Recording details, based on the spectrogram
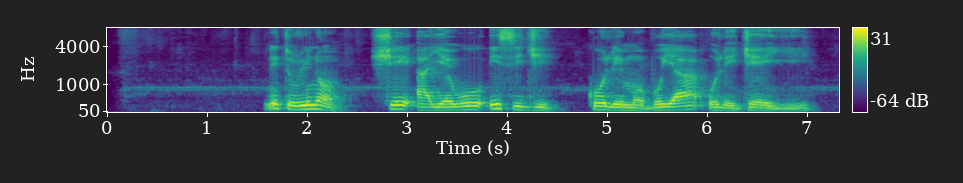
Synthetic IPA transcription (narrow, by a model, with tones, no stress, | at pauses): nĩ˦to˧ɾi˦nã˦˨ | ʃe˧a˨jɛ˨wo˧i˦˨si˧d͡ʒi˨ | ko˦le˨mɔ̃˨bo˨˦ja˦o˧le˨d͡ʒɛ˨˦e˨jiː˨˦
